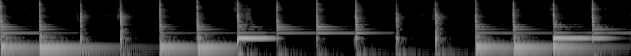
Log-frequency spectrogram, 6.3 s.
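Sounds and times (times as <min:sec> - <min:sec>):
percussion loop: 0:00.0 - 0:06.2.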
